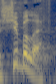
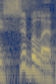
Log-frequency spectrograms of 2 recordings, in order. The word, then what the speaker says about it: Shibboleth: So this was the test, the Shibboleth test. And so they would say Sibboleth, and they'd say, all right, you know, because he couldn't pronounce it right.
